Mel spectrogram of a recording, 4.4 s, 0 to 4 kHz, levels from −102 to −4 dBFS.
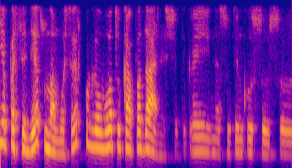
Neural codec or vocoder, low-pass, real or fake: none; 3.6 kHz; real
